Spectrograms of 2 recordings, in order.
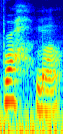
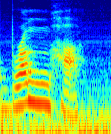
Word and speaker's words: Brahma: There's no mistake that the only word in Sanskrit that you have a choice of how to pronounce is the word Brahma, that can either be pronounced Brahma or Brahma.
